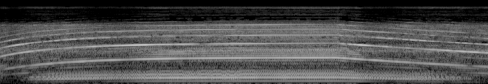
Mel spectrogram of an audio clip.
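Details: Gent mini mono mains siren with a waterproof cap sealing its top air inlet: steady shrill wail that sags in pitch near the end, as the blocked inlet alters the sound.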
